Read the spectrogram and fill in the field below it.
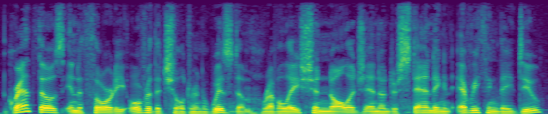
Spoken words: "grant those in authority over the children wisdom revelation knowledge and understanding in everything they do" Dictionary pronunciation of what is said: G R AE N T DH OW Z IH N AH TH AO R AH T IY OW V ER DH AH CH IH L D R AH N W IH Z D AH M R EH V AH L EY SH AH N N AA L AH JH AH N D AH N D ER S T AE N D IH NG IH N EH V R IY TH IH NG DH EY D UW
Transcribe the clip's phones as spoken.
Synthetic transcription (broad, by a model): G R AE N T DH OW Z IH N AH TH AO R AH T IY OW V ER DH AH CH IH L D R AH N W IH Z D AH M R EH V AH L EY SH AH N N AA L AH JH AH N AH N D ER S T AE N D IH NG IH N EH V R IY TH IH NG DH EY D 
